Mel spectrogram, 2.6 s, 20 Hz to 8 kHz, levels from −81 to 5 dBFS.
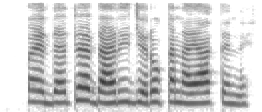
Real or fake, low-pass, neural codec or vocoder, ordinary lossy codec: fake; 7.2 kHz; codec, 16 kHz, 2 kbps, FunCodec, trained on Chinese and English, 25 frames a second; none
